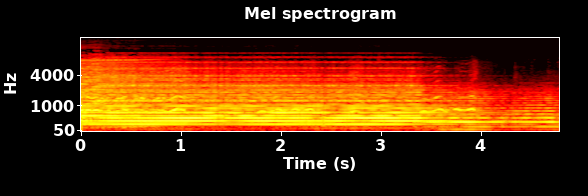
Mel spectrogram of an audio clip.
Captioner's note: electrocuting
